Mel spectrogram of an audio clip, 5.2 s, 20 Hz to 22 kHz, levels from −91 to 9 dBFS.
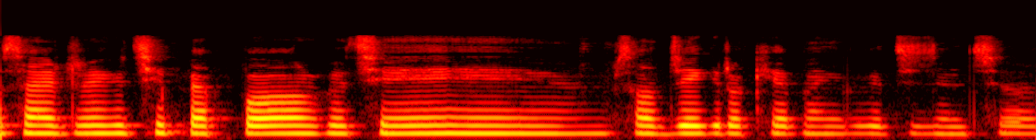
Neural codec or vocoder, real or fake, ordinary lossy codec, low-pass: none; real; none; none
